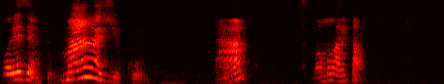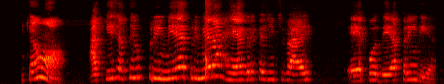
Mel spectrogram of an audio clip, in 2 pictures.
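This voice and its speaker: A woman's voice: fairly high pitch, very animated, measured pace, long pauses, a bit bright. A woman teacher with a Brazilian Portuguese accent gives a recorded video lesson to schoolchildren. She explains step by step and keeps checking in with tag questions. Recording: echoey room, voice from a distance.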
